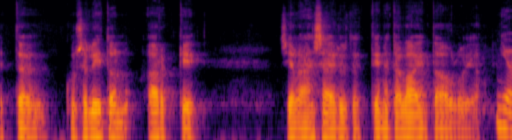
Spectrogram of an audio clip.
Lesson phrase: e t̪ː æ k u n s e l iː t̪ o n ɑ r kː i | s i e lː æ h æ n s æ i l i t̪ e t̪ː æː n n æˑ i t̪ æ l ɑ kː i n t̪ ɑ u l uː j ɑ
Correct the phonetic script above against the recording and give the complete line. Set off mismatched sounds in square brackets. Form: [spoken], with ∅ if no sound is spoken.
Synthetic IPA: e t̪ː æ k u n s e l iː t̪ o n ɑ r kː i | s i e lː æ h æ n s æ i l [y] t̪ e t̪ː [iː] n n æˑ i t̪ æ l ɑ [∅] i n t̪ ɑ u l [u] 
